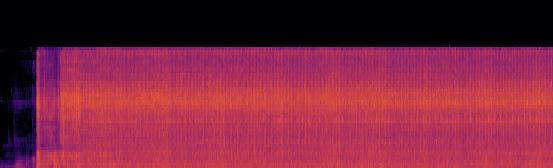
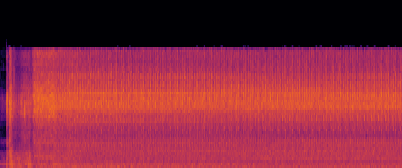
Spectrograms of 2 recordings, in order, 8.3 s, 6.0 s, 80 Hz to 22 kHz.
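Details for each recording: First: Suzuki Futura injection (2007) after fixing a coil with no spark: engine catches at once, rpm rises then drops to a steady, even idle with no shaking or hunting, unlike the earlier shaking misfire. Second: Engine running rough with no check-engine light, one of two ignition coils giving no spark after a long trip: cranks, catches and settles into a hissy idle with an uneven, stumbling beat from the dead coil.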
